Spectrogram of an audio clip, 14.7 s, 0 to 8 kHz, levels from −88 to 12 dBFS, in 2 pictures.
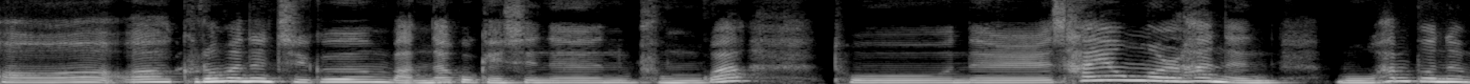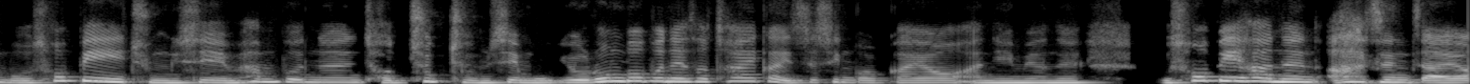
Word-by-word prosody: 어. 235 - -4 0.6
아 250 +1 +2
그러면은 285 +2 +6
지금 240 -2 +1
만나고 205 +5 -1
계시는 200 0 -4
분과 190 - -2 0.4
돈을 200 0 -3
사용을 375 - +1
하는 235 - +2 0.3
뭐 185 0 -1
1 310 +7 -1
분은 265 -6 +4
뭐 185 -2 -3
소비 320 - +2
중심, 195 -4 -3
1 255 +4 +1
분은 220 -3 -4
저축 210 +9 -4
중심 195 -2 -3
뭐 180 -1 -1
요런 230 +10 +4
부분에서 290 -4 +1
차이가 310 -1 -5
있으신 210 +4 -6
걸까요 200 0 -7
아니면은 185 0 0 0.4
뭐 185 - -4
소비하는 320 -8 +4
아 255 +1 +1
진짜요? 200 -5 +1
220 Hz, 270 characters per minute, -19 LUFS, 195-280 Hz, 0.6 s, 그러면은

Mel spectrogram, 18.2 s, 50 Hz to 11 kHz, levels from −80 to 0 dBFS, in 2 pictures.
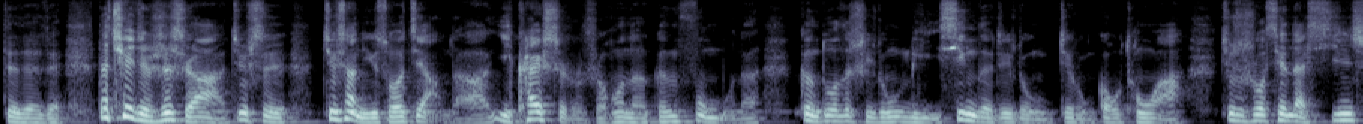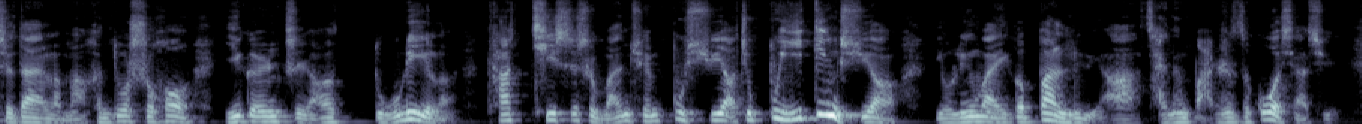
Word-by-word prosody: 对 130 - +1
对 110 -1 0
对， 105 -1 -4 0.2
那 235 - +6
确 245 +3 +8
确 160 - +7
实 170 +6 +6
实 180 - +1
啊， 120 -6 +1
就 180 - +2
是， 135 -10 0 0.2
就 195 - +4
像 195 0 +6
你 115 - +4
所 125 +2 +3
讲 125 -5 -3
的 95 - -13
啊， 100 0 -7
一 150 - +2
开 185 +8 +4
始 185 0 0
的 95 - -11
时 95 +3 -10
候 120 +5 -3
呢， 110 -2 -3
跟 130 +3 -2
父 135 -1 -3
母 110 -4 -3
呢， 105 +1 -11 0.2
更 160 -5 +4
多 145 +1 +1
的 145 - -1
是 130 -2 -4
一 120 - -2
种 125 +1 0
理 110 -2 -3
性 160 - +5
的 120 -6 -1
这 115 +1 -2
种 95 -3 -7
这 120 - -3
种 100 -5 -8
沟 110 +2 -4
通 115 0 -2
啊。 - - -6 0.2
就 170 - 0
是 155 - +1
说 155 +2 +2
现 155 +1 +3
在 - - +3
新 165 +6 +1
时 160 -8 -2
代 120 -3 -1
了 100 -2 -8
嘛， 95 +1 -11
很 115 +4 -9
多 145 +6 -4
时 130 -1 -4
候 130 0 -3 0.2
一 125 +4 0
个 140 0 -3
人 135 0 -1
只 115 -5 -6
要 115 +4 -7 0.2
独 115 +5 -3
立 190 -1 +5
了， - - -8 0.2
他 160 0 -4
其 175 - +1
实 170 -1 -3
是 155 -4 -4
完 115 +7 -4
全 150 -2 -4
不 155 +5 -6
需 175 -1 -5
要 170 - +3
就 175 - -3
不 175 +5 -2
一 190 +2 +2
定 295 +7 +9
需 295 -1 -2
要 - - -2 0.2
有 110 -1 -8
另 125 +5 +1
外 125 -4 0
一 110 - -6
个 125 - -2
伴 120 -2 +1
侣 110 -2 -6
啊， 95 0 -9
才 105 - -9
能 115 +2 -3
把 115 - -10
日 115 +2 -7
子 120 - -10
过 - - +1
下 - - -9
去。 - - -10
125 Hz, 325 characters per minute, -22 LUFS, 110-160 Hz, 0.2 s, 定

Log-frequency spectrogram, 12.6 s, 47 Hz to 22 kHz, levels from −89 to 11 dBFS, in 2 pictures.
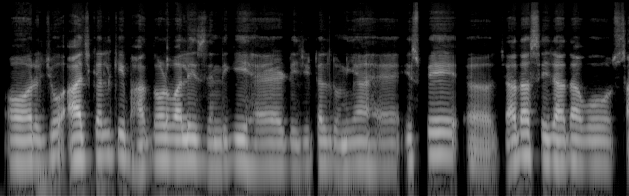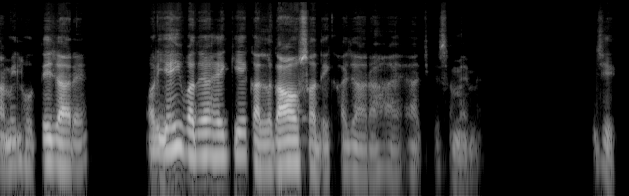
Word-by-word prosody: और 135 0 0
जो 165 +1 -6
आजकल 155 +2 +1
की 165 0 -5
भागदौड़ 145 +1 -4
वाली 140 0 +1
ज़िंदगी 130 +1 -5
है, 125 -1 -7
डिजिटल 130 +2 -10
दुनिया 125 +1 -7
है, 125 0 -12
इस 145 +1 -7
पे 175 0 -2
अ, - - -16
ज़्यादा 70 - -3
से 145 -2 -4
ज़्यादा 140 0 -1
वो 135 -1 -7
शामिल 130 +3 -6
होते 140 +4 0
जा 125 -2 +6
रहे 120 0 -7
हैं, 135 - -19 0.6
और 95 - -1
यही 215 +3 +6
वजह 170 +1 +4
है 160 - +2
कि 170 +1 -2
अलगाव-सा 125 +1 +7
देखा 110 +1 -14
जा 110 -3 -9
रहा 100 -1 -15
है - - -19
आज - - -24
के - - -37
समय - - -13
में। - - -30 1.2
जी। - - -13
135 Hz, 180 wpm, -23 LUFS, 125-145 Hz, 1.2 s, अलगाव-सा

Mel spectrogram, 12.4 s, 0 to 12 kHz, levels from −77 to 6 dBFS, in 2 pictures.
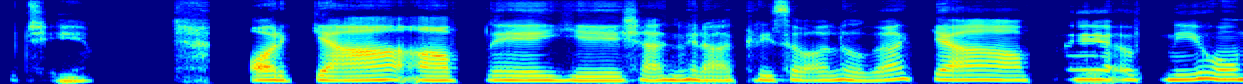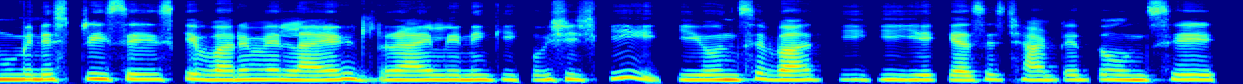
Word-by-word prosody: जी। 150 -1 -5 0.9
और 175 - +6
क्या 175 -3 +5
आपने 175 0 +4 0.2
ये 160 -2 +1
शायद 175 0 0
मेरा 185 -4 +2
आखिरी 170 +2 -4
सवाल 175 0 -1
होगा, 175 +3 -1
क्या 190 -2 +5
आपने 185 +2 0
अपनी 190 +1 -2
होम 200 -3 +4
मिनिस्ट्री 200 +2 0
से 205 0 -2
इसके 205 +2 -4
बारे 190 0 0
में 195 0 -1
लाए 185 0 +1 0.2
राय 185 0 0
लेने 190 0 0
की 190 +1 -8
कोशिश 190 0 -5
की 230 -7 -5
उनसे 190 +3 0
बात 185 +1 +1
की 195 -1 -11
कि 200 +2 -8
ये 185 - -1
कैसे 180 +2 -2
छाँटे? 185 0 -5
तो 190 +1 -6
उनसे 190 +1 -2
185 Hz, 165 wpm, -21 LUFS, 175-195 Hz, 0.9 s, और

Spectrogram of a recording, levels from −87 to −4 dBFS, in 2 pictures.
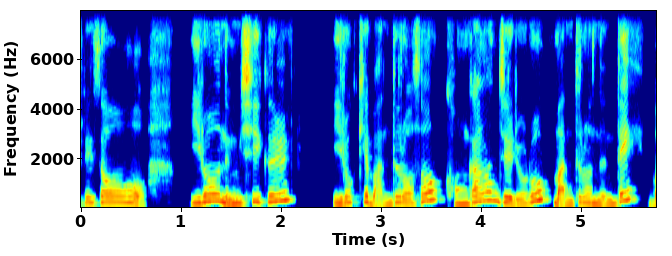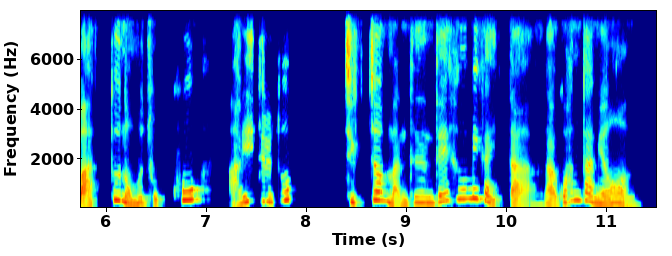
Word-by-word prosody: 그래서 225 -3 -1 0.4
이런 265 +4 +3
음식을 265 - +2 0.4
이렇게 230 +6 0
만들어서 220 - 0
건강한 265 - 0
재료로 235 - +2
만들었는데 190 - 0
맛도 345 -2 +1
너무 195 +2 +2
좋고 345 - +1 0.2
아이들도 275 - -1 0.5
직접 265 +6 +3
만드는 215 +3 -1
데 270 +6 0
흥미가 380 -4 +2
있다라고 180 0 -2
한다면 200 - 0
225 Hz, 270 characters per minute, -25 LUFS, 190-290 Hz, 0.5 s, 이런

